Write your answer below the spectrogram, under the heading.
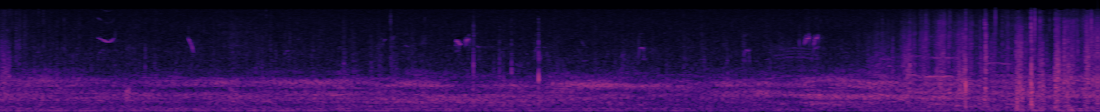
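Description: Outdoor ambience: a steady wash of background noise with a few short, high bird chirps scattered through it. Near the end comes a quick run of sharp clicks and taps.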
